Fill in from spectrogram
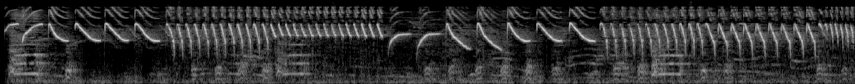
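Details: Canary song played to coax a canary that is reluctant to sing: high, rapid series of downslurred whistles, then long fast buzzy trills and rolling tours, alternating steadily, with faint lower harmonics beneath.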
